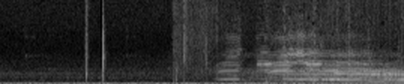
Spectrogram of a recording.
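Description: A person lands heavily on a stone floor.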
